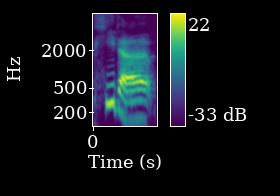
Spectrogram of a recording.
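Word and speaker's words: pitta: the word p-i-t-t-a and that informs the way i pronounce it which is pita bread and i say pita with one tea but i don't understand why you have two teas i don't know either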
